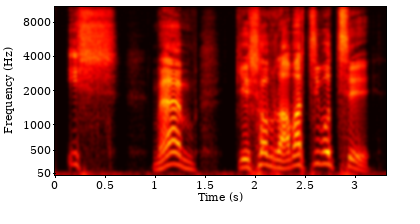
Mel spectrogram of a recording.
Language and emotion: Bengali, disgusted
